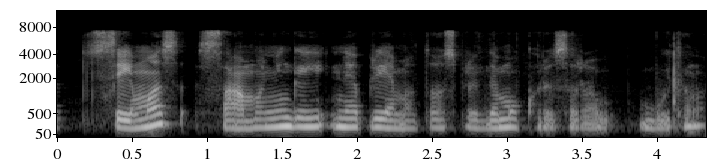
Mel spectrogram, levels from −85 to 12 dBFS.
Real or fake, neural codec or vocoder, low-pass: real; none; 7.2 kHz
